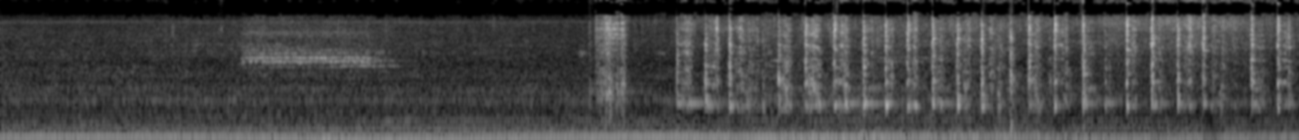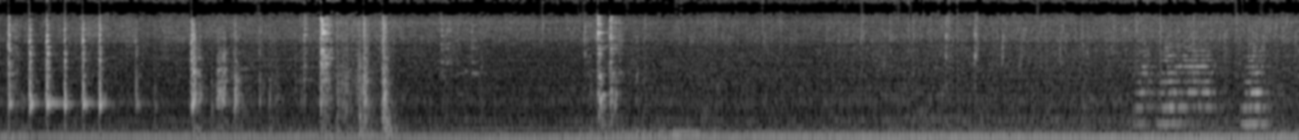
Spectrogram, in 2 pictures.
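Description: Steel spatula chopping and scraping egg on a hot flat iron tawa, a rapid clatter of metal strikes from about six seconds in until around seventeen seconds. A steady sizzle and a low hum run underneath.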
